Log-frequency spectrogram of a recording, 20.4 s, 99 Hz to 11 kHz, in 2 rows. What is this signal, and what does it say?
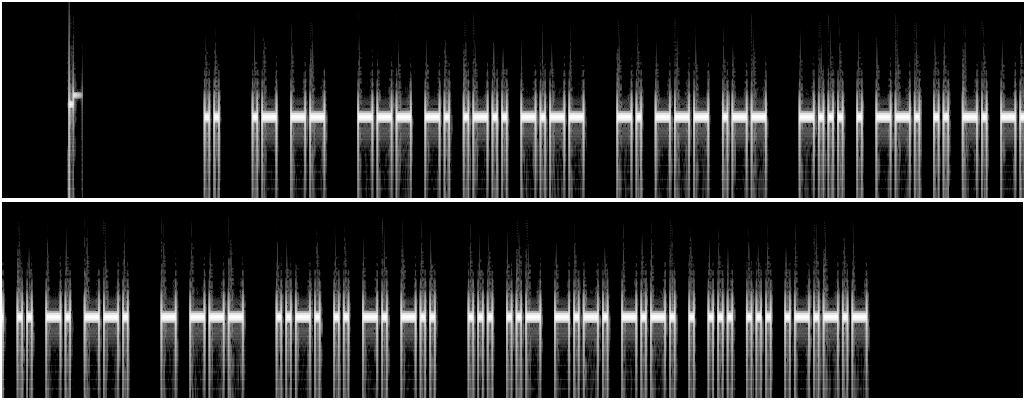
Morse code, heard as a keyed tone, about 25 wpm, 700 Hz. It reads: I AM ONLY NOW BEGINNING TO FIND SUCCESS.
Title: Sentences from Top 1000 Words - Review Part 5 - 25wpm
